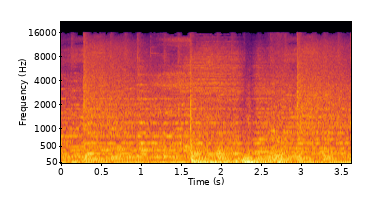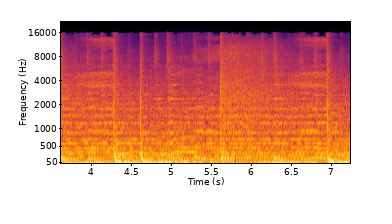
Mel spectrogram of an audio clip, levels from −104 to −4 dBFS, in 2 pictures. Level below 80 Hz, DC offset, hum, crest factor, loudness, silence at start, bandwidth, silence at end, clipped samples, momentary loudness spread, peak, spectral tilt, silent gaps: -16 dBFS; 0.9%; none; 14 dB; -16 LUFS; 0 s; 16 kHz; 0 s; under 0.1%; 4 LU; 0 dBFS; -5.5 dB/octave; none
